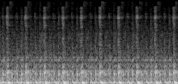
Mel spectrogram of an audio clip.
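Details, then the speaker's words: Heavy diesel truck, long locked up, freed and first started, water temp about 180–190, full oil pressure: loud idle with uneven thumping about five per second from non-firing injectors; another injector just opened up, blow-by easing. "We just had another injector open up too, so it's starting, the blow by is going away and the mist is going away in it. It's actually starting to sound really good now."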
